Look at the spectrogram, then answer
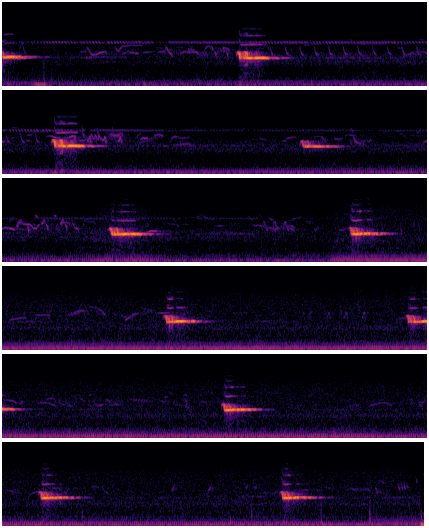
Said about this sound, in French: C'est un hibou, pas plus grand qu'un merle. Il vit dans la nuit. Il dort pendant la journée.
